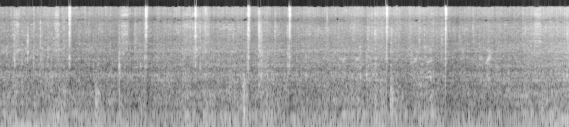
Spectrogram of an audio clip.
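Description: A vehicle rattles and knocks over a bumpy dirt track.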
